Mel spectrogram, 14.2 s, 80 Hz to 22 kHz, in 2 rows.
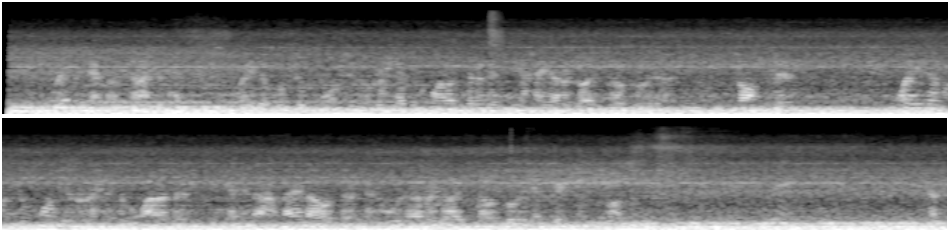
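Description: Steady low drone inside the cabin of a Boeing 777-300ER taxiing on the ground: its GE90 engines at idle and the cabin air, with faint indistinct voices over it.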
